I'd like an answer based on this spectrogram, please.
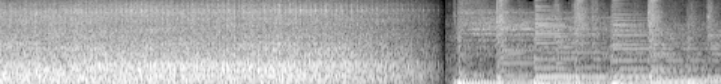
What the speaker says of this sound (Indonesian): Jadi bapaknya lagi nyalain mesin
